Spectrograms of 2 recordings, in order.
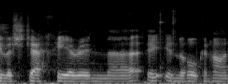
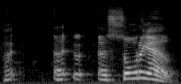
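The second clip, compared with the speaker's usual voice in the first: higher, stammering, then calling the name out loud; flustered tavern keeper; 5 semitones higher, 4 dB louder than usual. Acted. Tavern keeper calling the bard over, stammering then loud. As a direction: fumble for the bard's name, then call it. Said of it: "he says".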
